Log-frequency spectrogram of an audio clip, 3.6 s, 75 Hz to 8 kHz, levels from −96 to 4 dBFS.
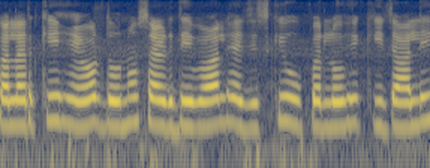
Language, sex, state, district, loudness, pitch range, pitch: Hindi, male, Punjab, Fazilka, -17 LUFS, 240-260 Hz, 245 Hz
